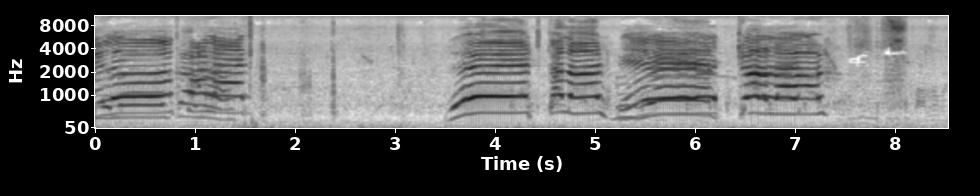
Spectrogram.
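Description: A child singing a short wordless tune in held notes: one phrase at the start, then several more from about three and a half seconds in.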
